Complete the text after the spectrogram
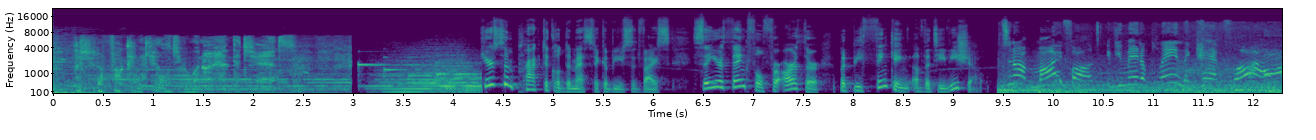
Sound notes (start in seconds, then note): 2.9 Windows XP Shutdown sound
